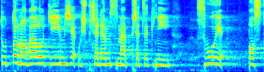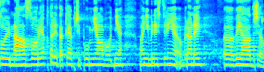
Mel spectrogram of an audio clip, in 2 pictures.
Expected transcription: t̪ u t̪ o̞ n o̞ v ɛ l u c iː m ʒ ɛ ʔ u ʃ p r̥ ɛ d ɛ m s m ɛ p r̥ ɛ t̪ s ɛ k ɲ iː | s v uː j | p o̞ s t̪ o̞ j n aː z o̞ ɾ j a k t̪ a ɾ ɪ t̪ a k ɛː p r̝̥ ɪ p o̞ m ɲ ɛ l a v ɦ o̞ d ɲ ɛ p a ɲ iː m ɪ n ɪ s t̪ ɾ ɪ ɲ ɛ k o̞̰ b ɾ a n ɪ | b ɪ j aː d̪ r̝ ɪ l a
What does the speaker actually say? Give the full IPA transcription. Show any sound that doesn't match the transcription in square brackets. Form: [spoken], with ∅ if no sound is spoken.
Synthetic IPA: t̪ u t̪ o̞ n o̞ v ɛ l u c iː m ʒ ɛ ʔ u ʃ p r̥ ɛ d ɛ m s m ɛ p r̥ ɛ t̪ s ɛ k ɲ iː | s v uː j | p o̞ s t̪ o̞ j n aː z o̞ ɾ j a k t̪ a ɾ ɪ t̪ a k ɛː p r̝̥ ɪ p o̞ m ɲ ɛ l a v ɦ o̞ d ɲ ɛ p a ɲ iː m ɪ n ɪ s t̪ ɾ ɪ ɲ ɛ [ʔ] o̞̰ b ɾ a n ɪ | [v] ɪ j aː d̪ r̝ ɪ l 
